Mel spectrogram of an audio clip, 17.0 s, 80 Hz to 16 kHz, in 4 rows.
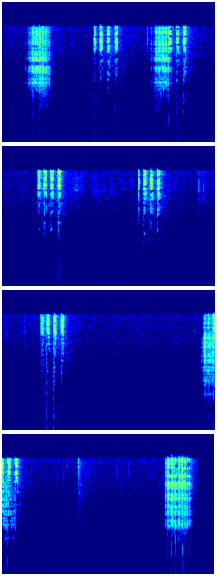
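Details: Min's bush cricket, 2020 recording: a repeating pattern of short hissing buzzes and quick groups of three or four dry clicks, high-pitched and insect-like, in otherwise silent surroundings.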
